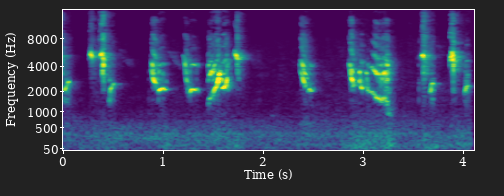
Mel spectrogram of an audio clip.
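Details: Wild long-tailed shrike, still moulting, singing a mimicry-filled song: short bursts of sharp, high chirps and downslurred whistles in clusters about every half second, with brief pauses between phrases.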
